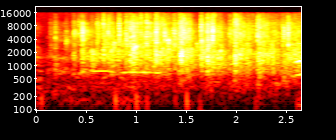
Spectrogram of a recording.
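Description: A burst of audience applause for a story just told, dense steady clapping from many hands that swells slightly toward the end, with no one talking over it.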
